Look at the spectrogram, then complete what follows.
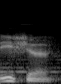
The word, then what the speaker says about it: Isa: The words Jesus and Isa, pronounced Isha, are substantially the same.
